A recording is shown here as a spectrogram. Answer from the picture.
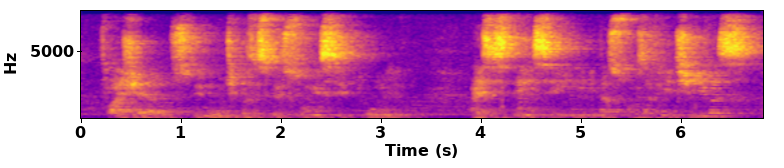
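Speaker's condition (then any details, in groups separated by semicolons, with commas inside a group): No condition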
